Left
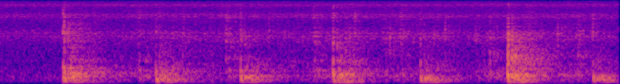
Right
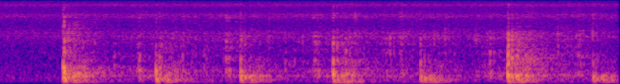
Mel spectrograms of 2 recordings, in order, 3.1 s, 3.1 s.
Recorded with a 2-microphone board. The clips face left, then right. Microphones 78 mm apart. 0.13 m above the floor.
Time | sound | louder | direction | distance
0.3 | running footsteps | right 6 dB | 50° right (ahead or behind) | 2 m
